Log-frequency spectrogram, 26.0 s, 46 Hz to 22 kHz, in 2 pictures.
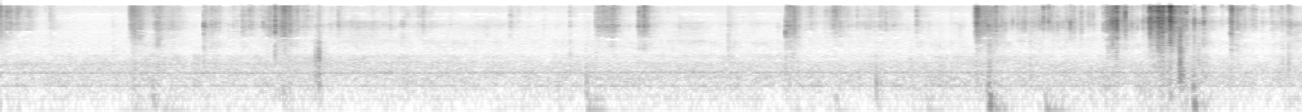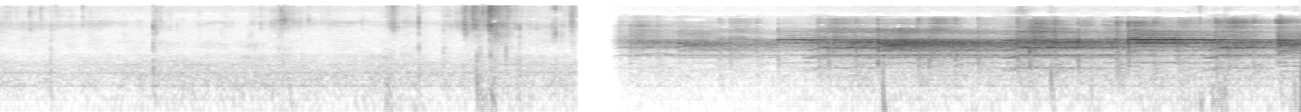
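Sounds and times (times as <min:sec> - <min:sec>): faint steady hum: 0:00.0 - 0:18.8.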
